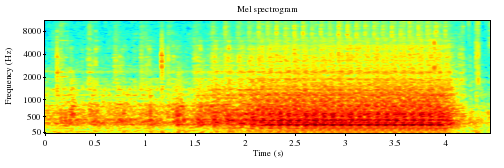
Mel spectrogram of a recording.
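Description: Nearby sewing machine stitching the lining of a purse with a sew-in frame, a fast, even whirring run that builds and holds for a couple of seconds before stopping abruptly.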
